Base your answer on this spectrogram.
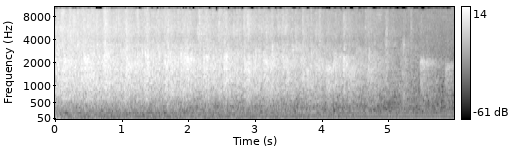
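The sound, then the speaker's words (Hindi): A crowd breaks into loud, dense applause for the kumars, many hands clapping at once in a steady wash of sound that gradually thins and fades toward the end. “तो कुमारों के लिए ताली बजा दो एक बार.”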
